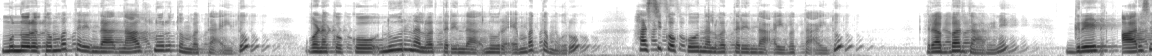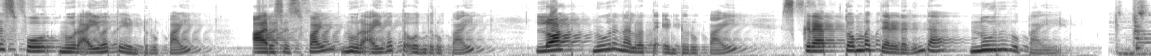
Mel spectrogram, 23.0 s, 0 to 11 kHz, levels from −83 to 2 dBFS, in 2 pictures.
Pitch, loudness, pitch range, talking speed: 195 Hz, -20 LUFS, 170-240 Hz, 100 wpm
